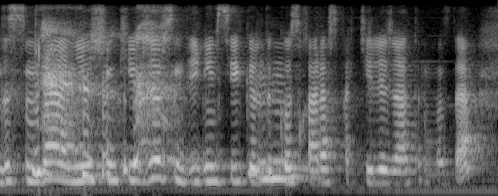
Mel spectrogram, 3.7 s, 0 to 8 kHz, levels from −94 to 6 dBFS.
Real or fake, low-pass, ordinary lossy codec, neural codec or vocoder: real; 7.2 kHz; none; none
